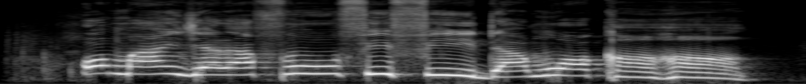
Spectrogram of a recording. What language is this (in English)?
Yoruba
